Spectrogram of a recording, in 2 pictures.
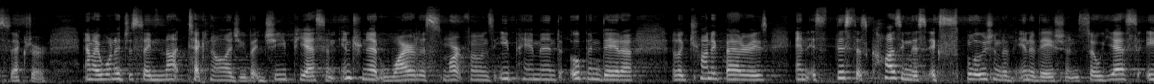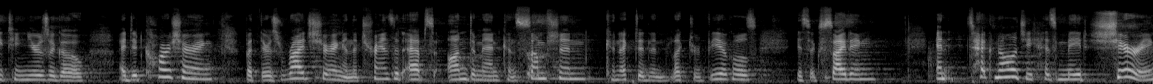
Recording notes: live interview from GreenBiz events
